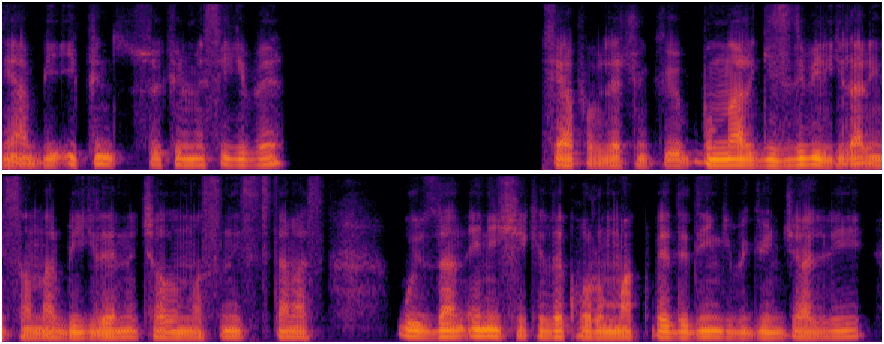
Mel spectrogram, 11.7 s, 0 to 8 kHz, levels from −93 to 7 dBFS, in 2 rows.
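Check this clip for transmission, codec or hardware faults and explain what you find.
One real fault in this speech clip, a long network dropout, with the audio carried over what sounds like a G.722 call path, so nothing reaches above 8 kHz.

From 1.86 to 3.61 s the sound cuts out for about 1.7 s. Right at the break the receiver stretches the last bit of sound into a short fading buzz, then it's near silence until the audio picks up again further along. That pattern points to a likely network dropout: packets stopped arriving, concealment filled the gap briefly and gave up, and roughly 1.7 s of the original is simply gone.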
